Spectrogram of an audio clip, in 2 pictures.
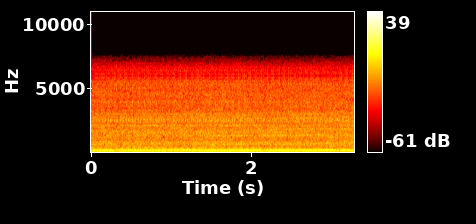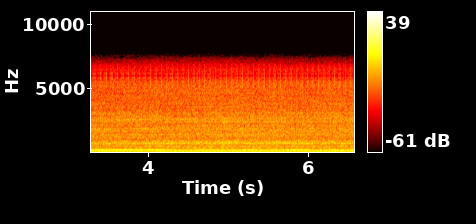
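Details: Atomic 4 inboard four-cylinder in small homemade wooden boat, first run with water pickup and electric fuel pump on, alternator off; steady even low-pitched idle, smooth regular pulse, no knocks or misses; running normally.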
